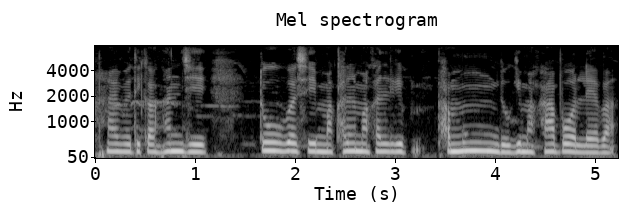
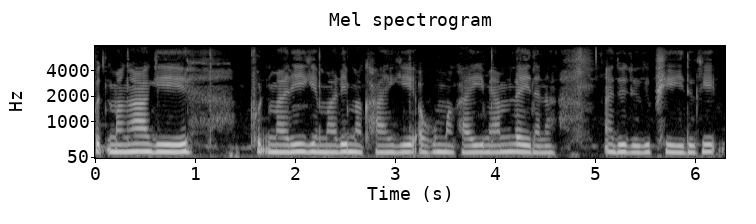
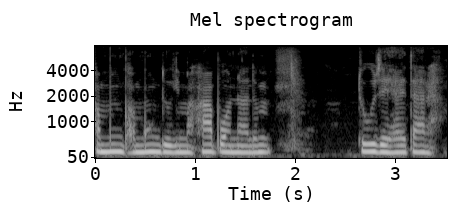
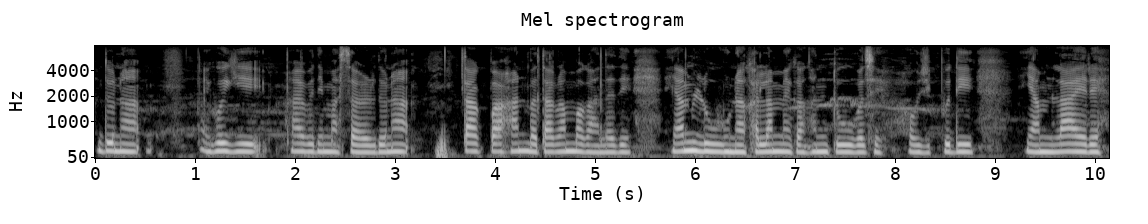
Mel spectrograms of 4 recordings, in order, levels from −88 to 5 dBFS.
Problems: background sounds at intervals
